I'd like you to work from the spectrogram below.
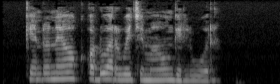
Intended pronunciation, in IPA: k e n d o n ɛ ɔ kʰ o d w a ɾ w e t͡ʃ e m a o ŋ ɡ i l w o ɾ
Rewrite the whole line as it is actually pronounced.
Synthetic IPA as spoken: k e n d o n ɛ ɔ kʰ ɔ d w a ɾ w e t͡ʃ e m a o ŋ ɡ e l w o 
